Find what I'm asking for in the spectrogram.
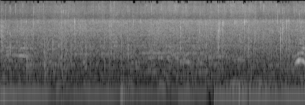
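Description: Onions and tomato paste frying in a pan for Malatya-style ekşili köfte, giving a soft steady crackle with scattered spits and pops under a low hum.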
